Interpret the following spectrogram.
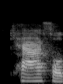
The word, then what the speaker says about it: castle: Castle. The T is silent, so just castle.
